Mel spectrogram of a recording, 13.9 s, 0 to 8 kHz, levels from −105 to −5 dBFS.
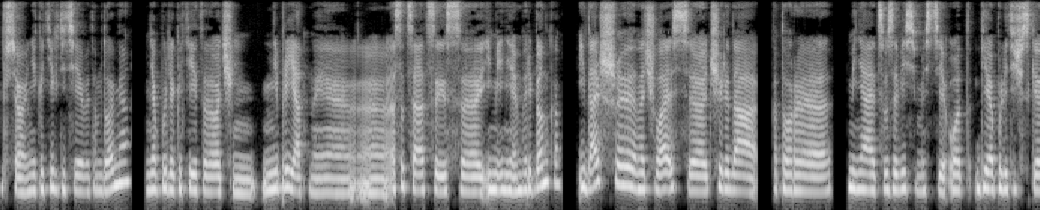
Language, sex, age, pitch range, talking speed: Russian, female, 20-39, 180-220 Hz, 120 wpm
